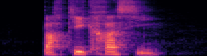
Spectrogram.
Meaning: partocracy, partitocracy, partocracy
- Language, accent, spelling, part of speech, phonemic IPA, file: French, France, particratie, noun, /paʁ.ti.kʁa.si/, LL-Q150 (fra)-particratie.wav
